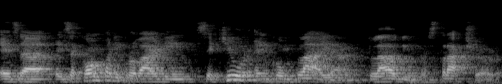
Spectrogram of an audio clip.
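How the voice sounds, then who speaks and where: With an Italian accent, a man talks at a moderate pace amid audible room echo and noticeable background noise. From Italy. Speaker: industry scientist. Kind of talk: conference presentation. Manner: halting, many fillers.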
